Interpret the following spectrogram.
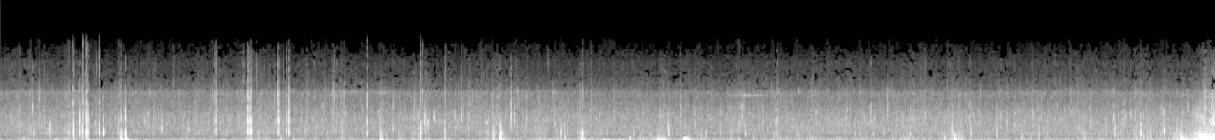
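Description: Rain falling as a steady, even hiss, with irregular sharp taps scattered throughout.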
